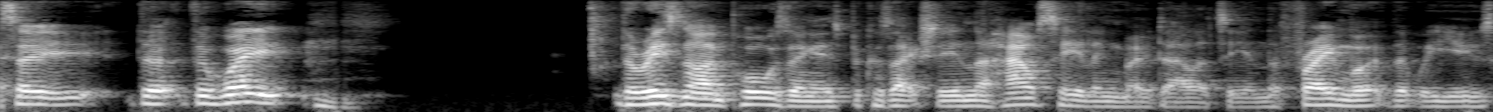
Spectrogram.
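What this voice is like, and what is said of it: British English accent. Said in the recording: “if they don't get your accent, you're in the UK”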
